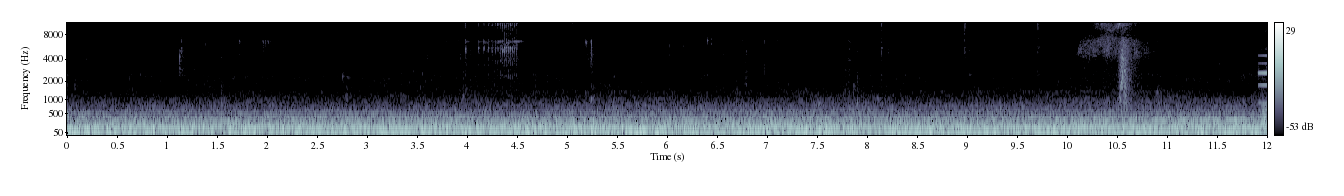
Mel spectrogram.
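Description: Steady low outdoor rumble with a few faint ticks, and a brief hiss about four seconds in and again near the end.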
